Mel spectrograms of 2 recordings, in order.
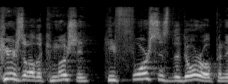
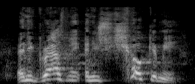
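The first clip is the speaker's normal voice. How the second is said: normal talking voice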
